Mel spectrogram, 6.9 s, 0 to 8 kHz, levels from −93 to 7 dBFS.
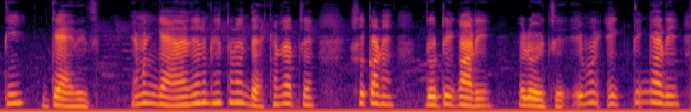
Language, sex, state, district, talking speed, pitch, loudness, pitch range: Bengali, male, West Bengal, Dakshin Dinajpur, 150 wpm, 220 Hz, -19 LUFS, 200-250 Hz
